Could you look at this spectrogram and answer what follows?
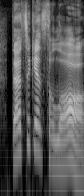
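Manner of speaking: tiny, high-pitched, teasing, mocking little voice. Pete echoes Chuck's warning back at him, tiny voice mimicking Chuck. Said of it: "Pete mimicked him in a tiny voice".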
